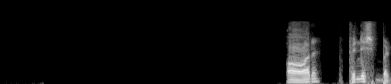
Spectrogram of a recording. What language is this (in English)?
Hindi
